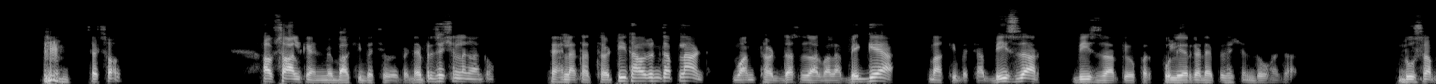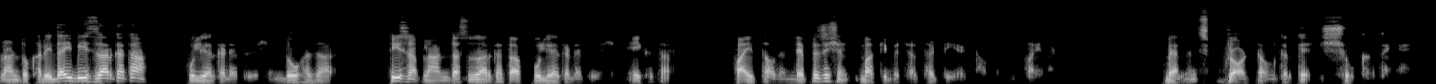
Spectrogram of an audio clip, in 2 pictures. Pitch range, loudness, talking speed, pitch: 100-145 Hz, -19 LUFS, 140 wpm, 110 Hz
